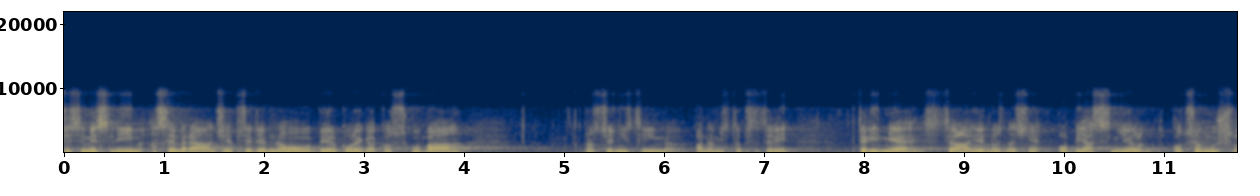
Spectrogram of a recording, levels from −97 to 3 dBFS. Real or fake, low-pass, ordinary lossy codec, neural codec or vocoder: real; 7.2 kHz; Opus, 32 kbps; none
